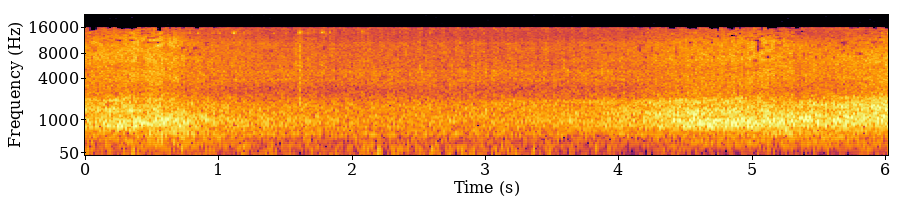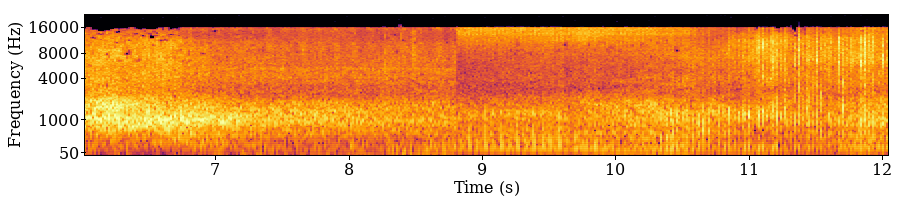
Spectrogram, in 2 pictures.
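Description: Road traffic passing: the tyre and engine noise of passing cars swells by twice. About nine seconds in, a motor vehicle's engine drone with a steady pitch takes over.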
